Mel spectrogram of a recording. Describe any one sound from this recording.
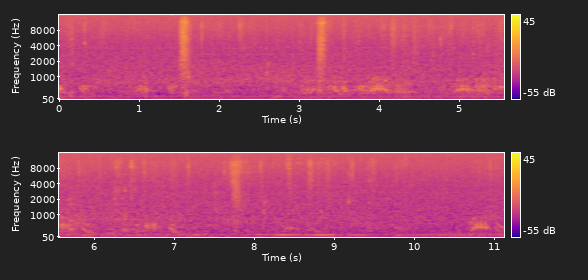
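A flock of birds calls in bursts high overhead.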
